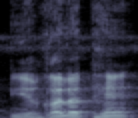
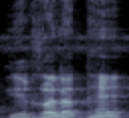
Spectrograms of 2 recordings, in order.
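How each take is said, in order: The two takes are said the same way.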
